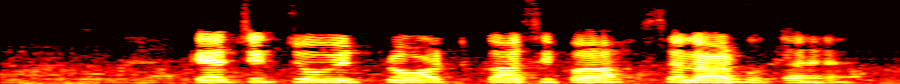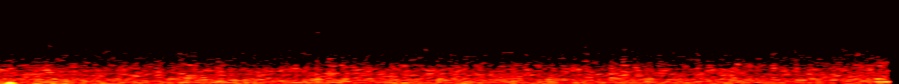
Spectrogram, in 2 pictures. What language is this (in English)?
Urdu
